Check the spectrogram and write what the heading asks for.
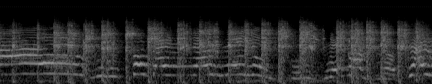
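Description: A man's voice wailing a wordless, flamenco-style song in long held, wavering notes over a fast, even run of hand claps.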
